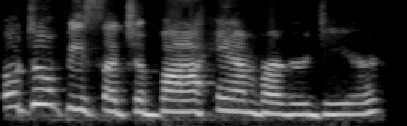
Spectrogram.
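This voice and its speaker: A woman's voice: fairly high pitch, animated, unhurried, a bit bright. An actress playing a saccharine, pushy sitcom mother, gushing and primly chiding in a comedic radio play.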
